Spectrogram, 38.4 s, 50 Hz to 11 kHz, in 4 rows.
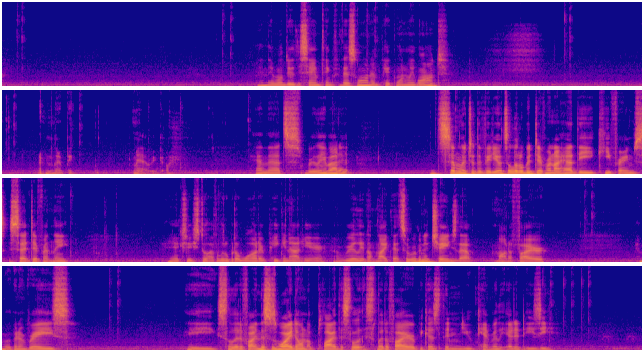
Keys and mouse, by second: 3.1-7.2 drag, 9.5-11.4 drag, 11.7 click, 13.1-15.2 drag, 15.2-16.9 middle drag, 21.2-21.8 middle drag, 23.6-24.6 middle drag, 25.7-27.3 drag, 27.8-32.4 drag, 37.3 click, 37.5 middle click.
